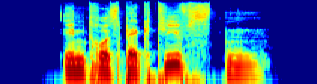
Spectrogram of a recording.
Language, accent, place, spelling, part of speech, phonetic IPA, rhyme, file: German, Germany, Berlin, introspektivsten, adjective, [ɪntʁospɛkˈtiːfstn̩], -iːfstn̩, De-introspektivsten.ogg
- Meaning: 1. superlative degree of introspektiv 2. inflection of introspektiv: strong genitive masculine/neuter singular superlative degree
